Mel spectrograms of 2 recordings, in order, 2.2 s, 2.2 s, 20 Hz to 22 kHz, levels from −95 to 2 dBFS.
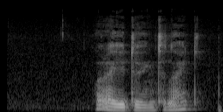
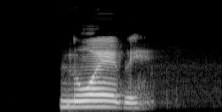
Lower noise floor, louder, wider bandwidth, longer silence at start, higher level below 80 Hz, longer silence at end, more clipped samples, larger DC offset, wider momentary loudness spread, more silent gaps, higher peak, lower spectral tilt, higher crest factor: about the same, -71 dBFS vs -68 dBFS; second, -40 LUFS vs -17 LUFS; first, 16 kHz vs 6.8 kHz; first, 0.95 s vs 0.6 s; about the same, -82 dBFS vs -78 dBFS; second, 0 s vs 0.75 s; neither; neither; second, 13 LU vs 16 LU; neither; second, -24 dBFS vs -4 dBFS; about the same, -5 dB/octave vs -5 dB/octave; about the same, 18 dB vs 18 dB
